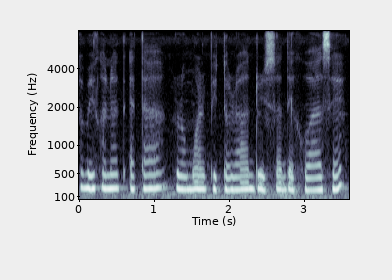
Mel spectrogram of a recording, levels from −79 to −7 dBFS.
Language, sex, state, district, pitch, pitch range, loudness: Assamese, female, Assam, Kamrup Metropolitan, 235 Hz, 225-240 Hz, -19 LUFS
